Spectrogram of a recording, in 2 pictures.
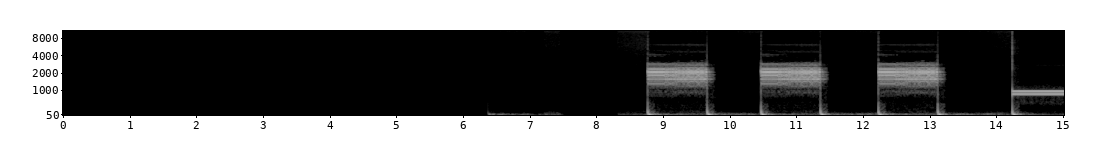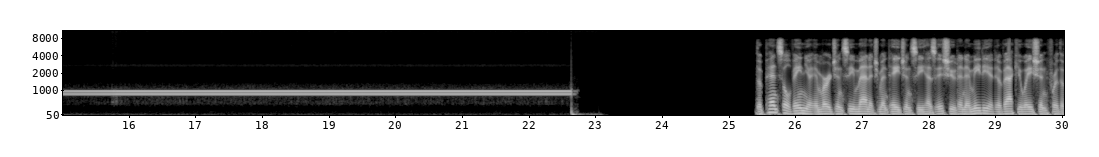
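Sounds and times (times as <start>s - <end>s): digital header data bursts: 8.8s - 9.8s, 12.2s - 13.2s.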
